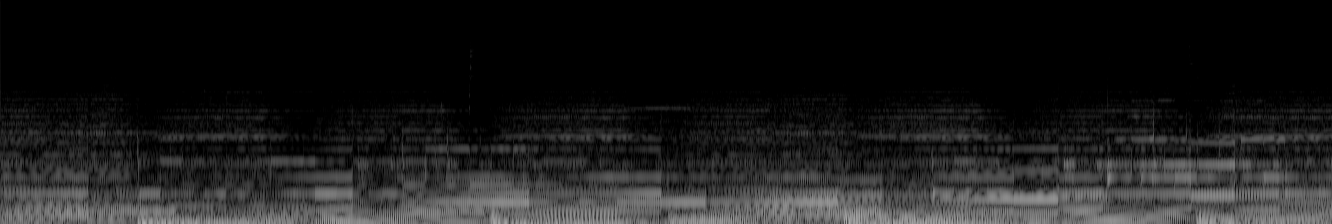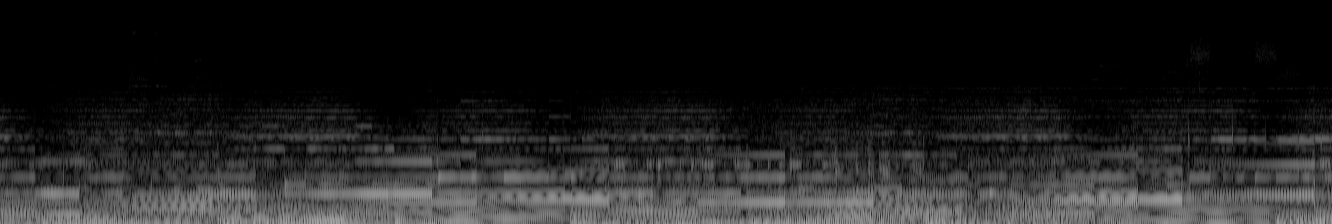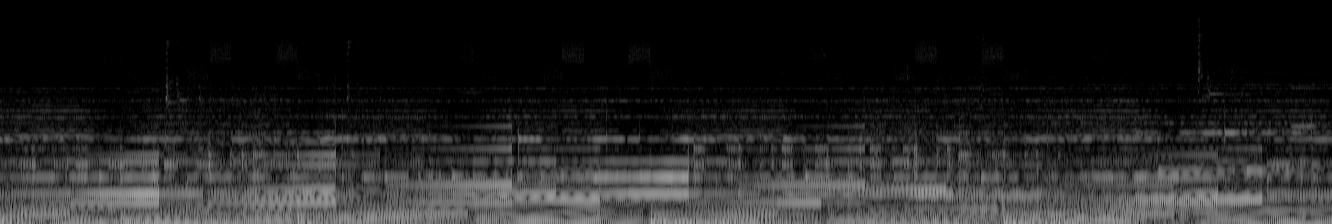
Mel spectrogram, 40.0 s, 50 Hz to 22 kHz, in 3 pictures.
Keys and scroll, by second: 0.0-0.1 typing, 2.6-4.5 typing, 5.3 Return, 6.5 ctrl+s, 16.5 ctrl+s.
